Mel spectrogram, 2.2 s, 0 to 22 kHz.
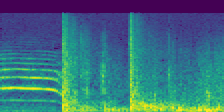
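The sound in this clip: Cannon fire at a War of 1812 battle reenactment of the attack on Queenston Heights: two loud, sharp booms about a second apart, each followed by a rumbling, crackling decay.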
